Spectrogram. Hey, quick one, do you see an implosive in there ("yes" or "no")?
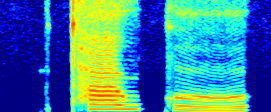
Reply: no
